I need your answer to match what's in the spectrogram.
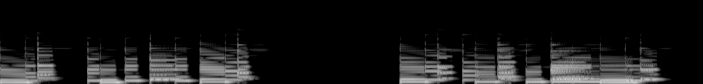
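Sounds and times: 
Rhodes electric piano riff chords in G: 0.0s - 2.5s, 4.0s - 6.6s.

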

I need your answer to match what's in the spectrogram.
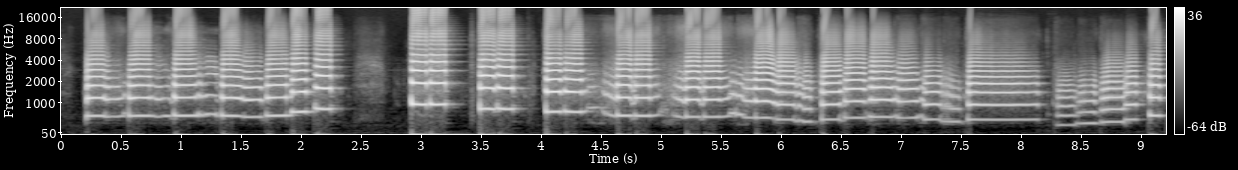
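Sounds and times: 
trumpet shuffle in G: 0.0s - 9.2s.

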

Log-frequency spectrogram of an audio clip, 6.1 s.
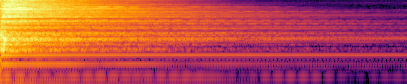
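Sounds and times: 
15 inch crash cymbal edge hit: 0.0s - 2.5s.

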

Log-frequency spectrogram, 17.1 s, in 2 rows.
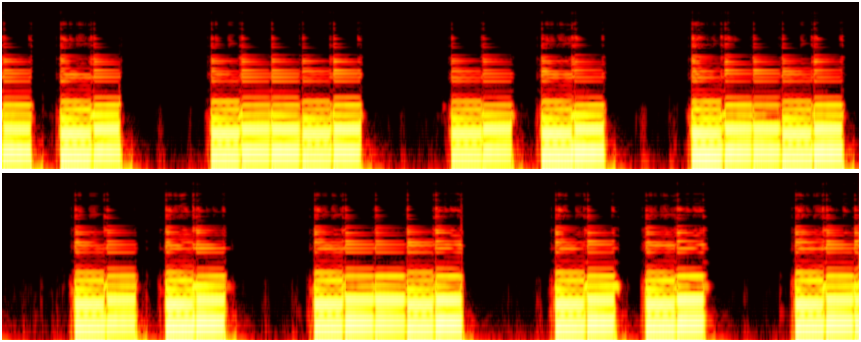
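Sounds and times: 
bass grooves: 0.0s - 1.4s, 2.1s - 3.8s, 4.5s - 6.2s, 6.8s - 8.6s, 9.3s - 11.0s, 11.6s - 13.3s, 14.0s - 15.8s, 16.5s - 17.1s.

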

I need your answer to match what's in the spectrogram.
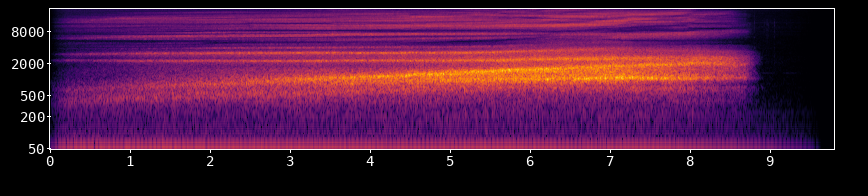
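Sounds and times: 
cold vocal wind: 0.2s - 8.8s.

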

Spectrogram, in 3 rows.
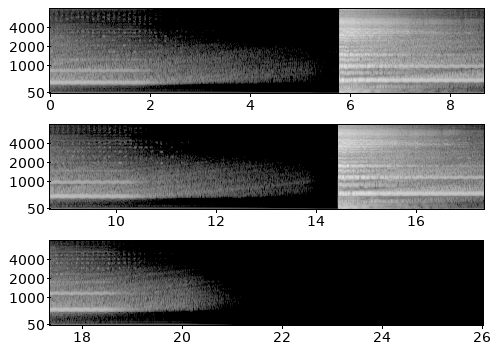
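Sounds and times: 
power ahh effect choir voice: 5.8s - 10.4s, 14.5s - 18.3s.

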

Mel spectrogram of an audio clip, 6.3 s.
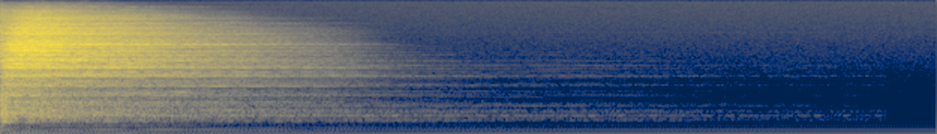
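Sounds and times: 
ride cymbal on Alesis DM-PRO: 0.0s - 2.4s.

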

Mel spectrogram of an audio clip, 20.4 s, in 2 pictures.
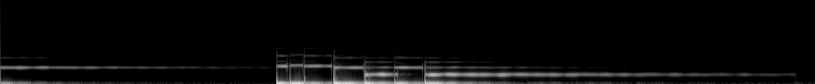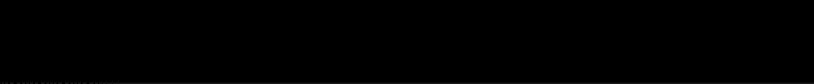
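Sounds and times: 
electro lounge music with little tremolos: 3.5s - 8.0s.

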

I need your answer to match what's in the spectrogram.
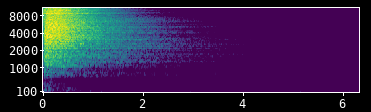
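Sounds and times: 
Chinese drums: 0.0s - 2.4s.

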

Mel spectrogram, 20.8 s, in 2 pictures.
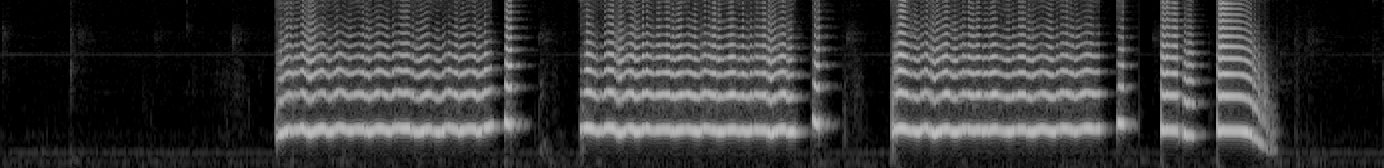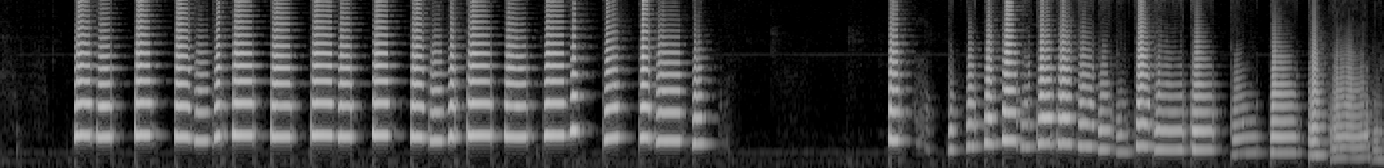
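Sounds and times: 
trombone shuffle in E: 2.1s - 9.7s, 10.9s - 15.8s, 17.0s - 20.7s.

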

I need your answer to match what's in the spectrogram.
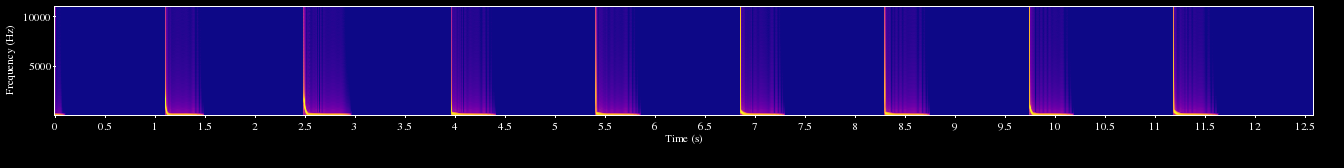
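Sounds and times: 
subby kick drums: 1.1s - 1.5s, 2.5s - 3.0s, 4.0s - 4.4s, 5.4s - 5.9s, 6.9s - 7.3s, 8.3s - 8.8s, 9.8s - 10.2s, 11.2s - 11.6s.

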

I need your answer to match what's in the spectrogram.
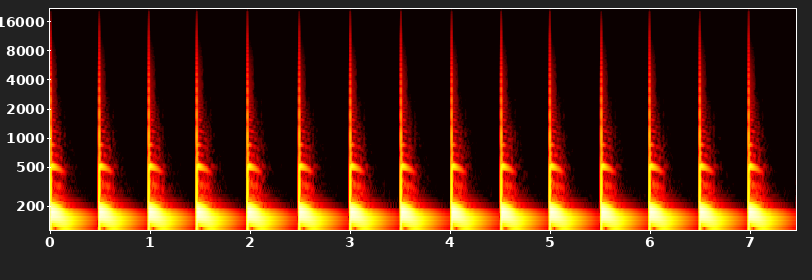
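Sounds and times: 
saturated high tom drum: 0.0s - 7.3s.

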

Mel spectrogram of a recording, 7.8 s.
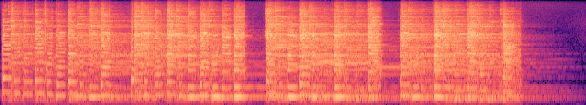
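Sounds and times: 
sitar groove: 0.0s - 7.8s.

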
